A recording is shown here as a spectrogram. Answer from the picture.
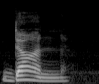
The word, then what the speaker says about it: done: D-O-N-E, done. Compare it to cat, bed, sit, top, sun. Did you say it as the short U? If you did, very good. You didn't let the spelling mess you up. Number four, lot. L-O-T, lot.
